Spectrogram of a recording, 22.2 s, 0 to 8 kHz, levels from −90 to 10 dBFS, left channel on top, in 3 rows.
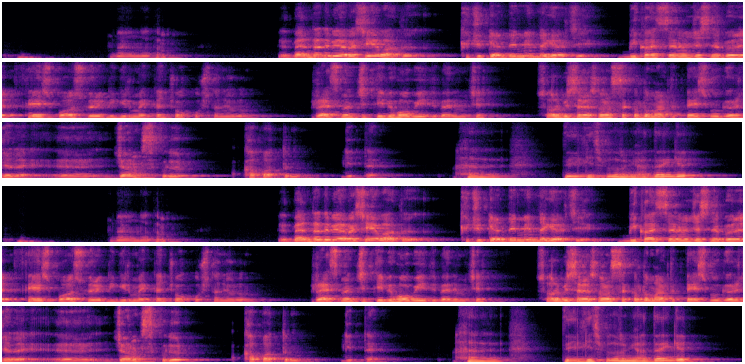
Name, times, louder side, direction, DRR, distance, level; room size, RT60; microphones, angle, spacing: voice 1, 1.1-1.6 2.8-4.3 4.6-9.9 10.5-12.3 12.8-16.6 17.2-17.9 18.2-18.6, right 1 dB, 25° right, 5 dB, 1.0 m, -19 dB
voice 2, 19.3-20.1 20.4-21.7, right 1 dB, 70° right, 8 dB, 1.0 m, -19 dB
17.5 x 9.1 x 3.5 m, 0.71 s
head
